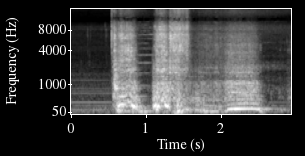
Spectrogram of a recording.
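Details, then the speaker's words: Sleek Craft jet boat (about 19 ft, 454) sitting for years, first start attempt with fuel pump on: two short labored cranking bursts and a low groan that never catches; weak starter, something sounds horrible, drive grease fitting suspected. "That starter is not doing good. Up the spring. Come on, Dad. Something sounds absolutely horrible."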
